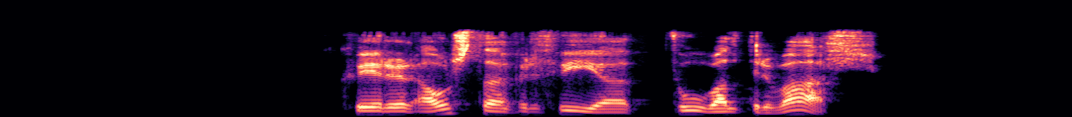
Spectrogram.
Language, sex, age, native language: Icelandic, male, 30-39, Icelandic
